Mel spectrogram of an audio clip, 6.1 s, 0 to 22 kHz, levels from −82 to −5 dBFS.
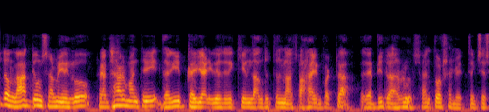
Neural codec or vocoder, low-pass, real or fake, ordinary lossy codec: codec, 24 kHz, 1.5 kbps, HILCodec; 7.2 kHz; fake; MP3, 48 kbps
